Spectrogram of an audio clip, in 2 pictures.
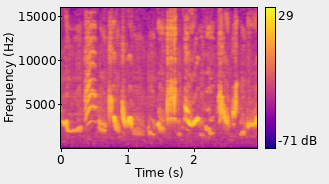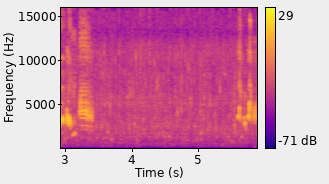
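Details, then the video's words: Garden warbler singing at a forest edge: a rapid, bubbling warble of looping, mellow notes lasting about three and a half seconds, followed by quiet, with another short burst starting near the end. "Warbler garden, birdsong"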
